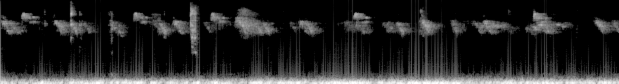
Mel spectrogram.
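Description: Small birds chirping in many short, quickly repeated notes, over a steady low rumble, with a few light clicks from metal spokes being handled.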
